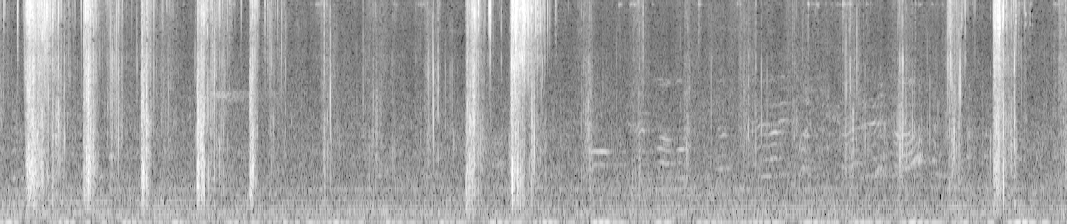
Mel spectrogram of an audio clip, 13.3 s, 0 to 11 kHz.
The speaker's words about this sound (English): and I brought along my Tascam DR40, and I recorded a bunch of sounds while I was there. Here I am walking around the grounds of the Lyceum. This was a school of philosophy founded by Aristotle.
